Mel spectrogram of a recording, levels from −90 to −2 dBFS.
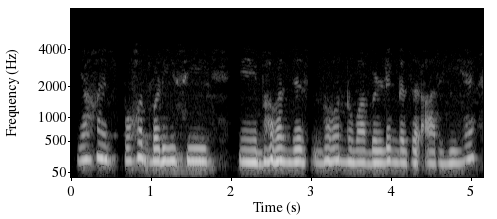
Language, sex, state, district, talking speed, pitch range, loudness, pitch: Hindi, female, Bihar, Araria, 150 wpm, 175-195 Hz, -29 LUFS, 185 Hz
